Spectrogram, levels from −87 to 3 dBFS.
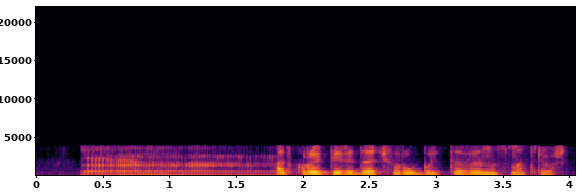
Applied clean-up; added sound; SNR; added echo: neural separator model SepFormer DNS4.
